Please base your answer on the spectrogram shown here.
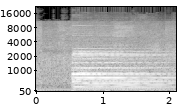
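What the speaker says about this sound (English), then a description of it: "Gong that bell so you get notified the next time we put out a new video." A notification bell rings once with a bright, sustained metallic tone that starts sharply and slowly fades, heard alone and fairly loud.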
